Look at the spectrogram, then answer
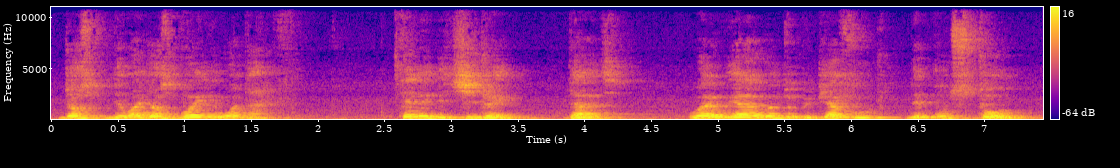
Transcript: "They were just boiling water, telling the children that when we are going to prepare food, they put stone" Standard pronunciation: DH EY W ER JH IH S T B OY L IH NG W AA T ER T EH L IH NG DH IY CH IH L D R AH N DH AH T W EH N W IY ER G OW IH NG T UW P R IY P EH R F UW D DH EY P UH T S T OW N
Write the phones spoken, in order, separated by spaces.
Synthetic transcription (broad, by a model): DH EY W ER JH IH S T B OY IH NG W AA T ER T EH L IH NG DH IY CH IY L D R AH N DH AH T W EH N W IY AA G OW IH NG T UW P R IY P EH F UW D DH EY P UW T S T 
